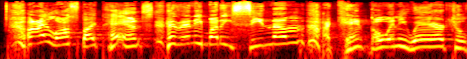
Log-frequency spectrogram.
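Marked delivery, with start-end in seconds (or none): 0.1-1.5 alarmed. Acted. Boy who lost his pants, alarmed and higher. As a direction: cry it out like a panicked kid. Refrain said again.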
